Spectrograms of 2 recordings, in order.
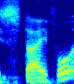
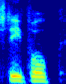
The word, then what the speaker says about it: Stiefel: You said Stiefel. Some people still say Stifle, and they're wrong. It is Stiefel.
